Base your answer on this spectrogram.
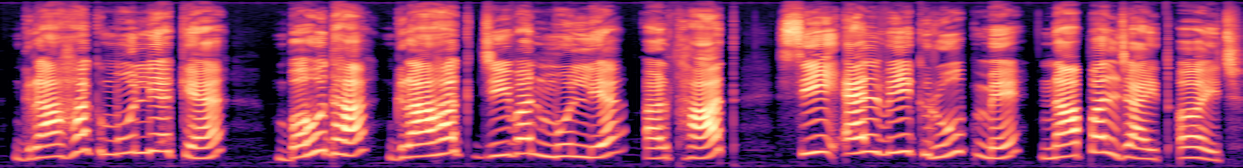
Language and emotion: Maithili, neutral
